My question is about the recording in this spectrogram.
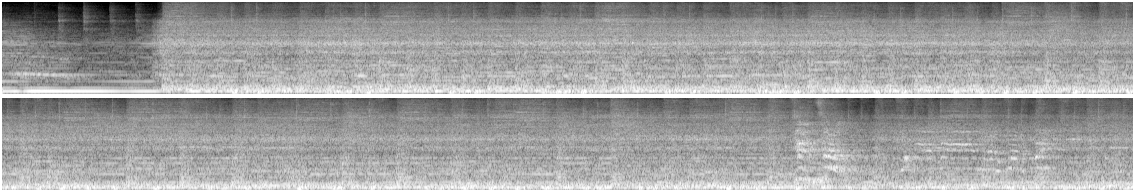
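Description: Live punk rock band playing loud on electric guitars and drums. A held low note opens, the full band comes in about two seconds in, and vocals come in near the end.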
